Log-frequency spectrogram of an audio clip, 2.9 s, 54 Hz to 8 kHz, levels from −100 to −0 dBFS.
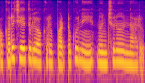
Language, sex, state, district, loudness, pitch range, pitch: Telugu, female, Andhra Pradesh, Krishna, -16 LUFS, 180-200 Hz, 190 Hz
